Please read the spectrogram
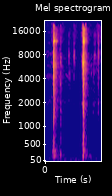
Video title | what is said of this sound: Sugarloaf Mountain - Hoover Dam Area - Lake Mead NRA, Arizona | It's hollow. Hollow. So it's not a huge density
